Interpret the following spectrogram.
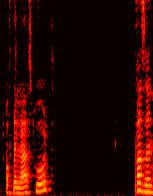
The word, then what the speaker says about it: Cousin: Cousin in plural, you have to add a French pronunciation to it.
